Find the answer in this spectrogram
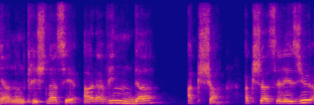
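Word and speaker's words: অরবিন্দ: dire le lotus robindo parce que les a dans dans le bengali sont prononcés o les V sont prononcés comme des B et les S sont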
